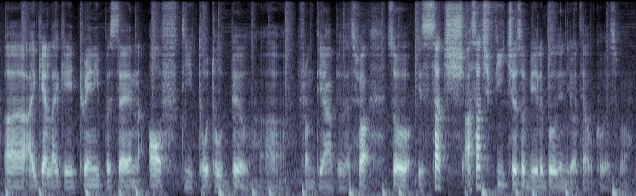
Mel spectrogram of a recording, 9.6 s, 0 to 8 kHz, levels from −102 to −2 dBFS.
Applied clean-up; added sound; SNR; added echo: none; Drum kit; 16 dB; none.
